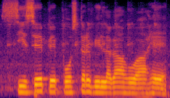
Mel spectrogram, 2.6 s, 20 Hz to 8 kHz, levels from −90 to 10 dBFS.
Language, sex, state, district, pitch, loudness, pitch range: Hindi, male, Arunachal Pradesh, Lower Dibang Valley, 135 Hz, -13 LUFS, 125-145 Hz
